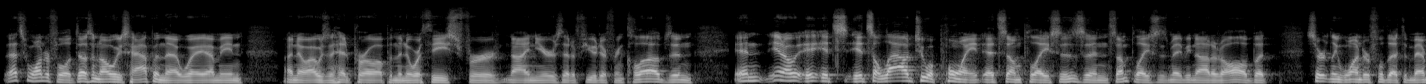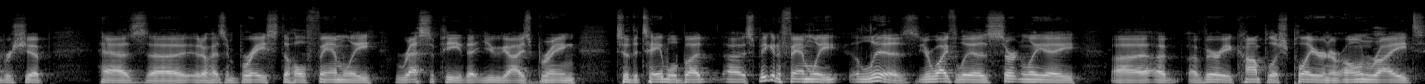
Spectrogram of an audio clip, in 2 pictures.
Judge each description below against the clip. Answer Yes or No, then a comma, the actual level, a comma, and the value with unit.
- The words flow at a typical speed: Yes, average, 195 wpm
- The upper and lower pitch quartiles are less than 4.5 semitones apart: Yes, average, 3.2 semitones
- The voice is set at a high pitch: No, low, 105 Hz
